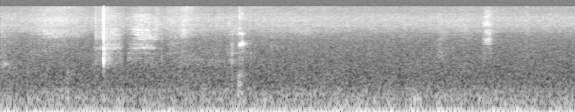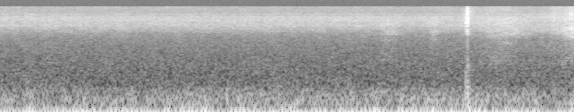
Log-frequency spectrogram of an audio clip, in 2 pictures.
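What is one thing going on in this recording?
A marker squeaks and taps faintly on a whiteboard.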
